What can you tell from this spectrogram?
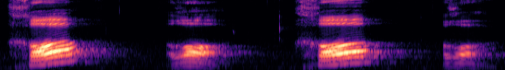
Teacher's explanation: makhraj tempat keluar yang sama, iaitu hujung halqum, iaitu huruf kha dan huruf ghain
